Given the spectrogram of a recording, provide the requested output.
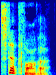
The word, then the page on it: stepfather: British English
